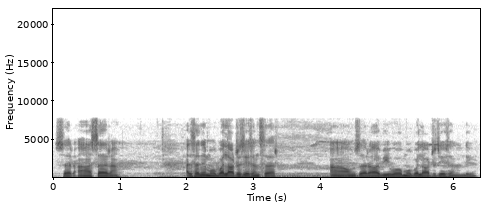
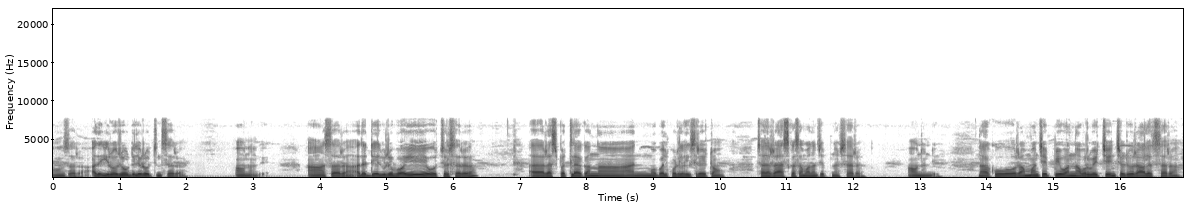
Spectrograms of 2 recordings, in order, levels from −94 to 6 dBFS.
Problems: constant background noise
